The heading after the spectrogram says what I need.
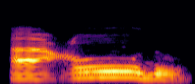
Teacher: Pakainya ain bukan hamzah ya, bukan au ya.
